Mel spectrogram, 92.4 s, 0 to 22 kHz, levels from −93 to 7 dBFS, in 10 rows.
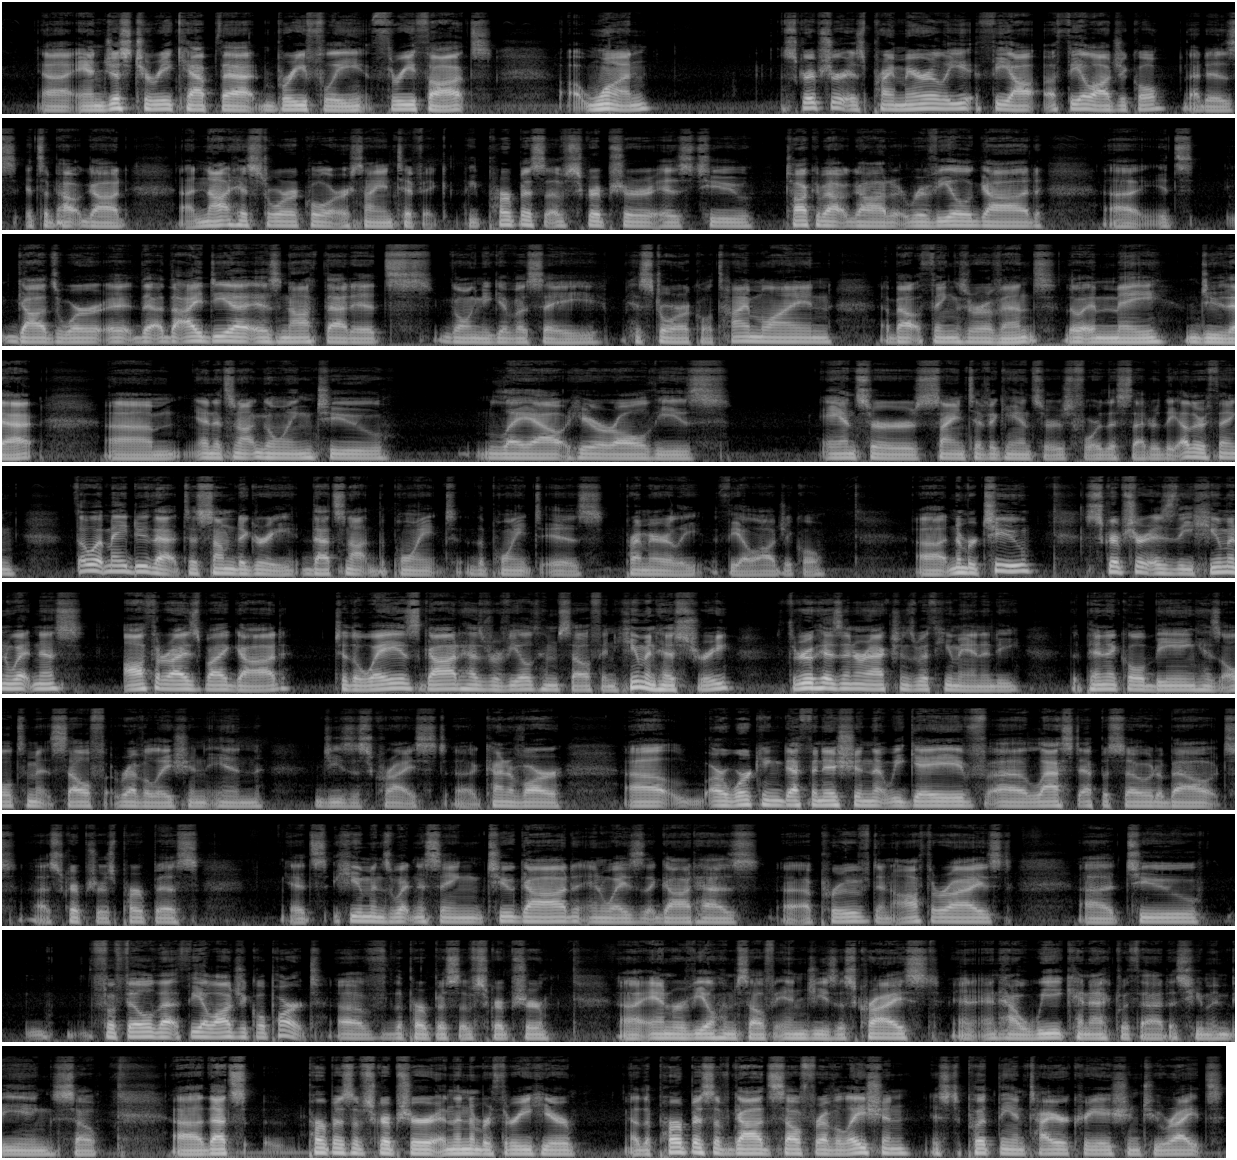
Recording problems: none

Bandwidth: 15.5 kHz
